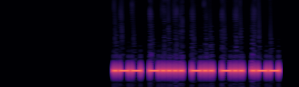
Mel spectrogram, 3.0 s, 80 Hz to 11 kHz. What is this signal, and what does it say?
Morse code, heard as a keyed tone, about 38 wpm, 700 Hz. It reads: W6DDW
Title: Five Challenging Letter-Number Combinations 40wpm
